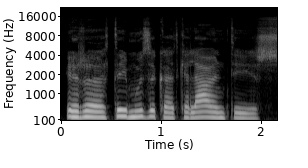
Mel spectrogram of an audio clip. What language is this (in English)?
Lithuanian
